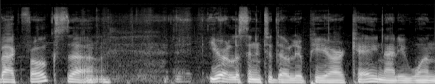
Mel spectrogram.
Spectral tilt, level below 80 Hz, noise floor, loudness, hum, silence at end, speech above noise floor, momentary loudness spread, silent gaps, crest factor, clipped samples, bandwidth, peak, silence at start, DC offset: -6.5 dB/octave; -36 dBFS; -31 dBFS; -12 LUFS; none; 0 s; 19 dB; 18 LU; none; 12 dB; under 0.1%; 16 kHz; 0 dBFS; 0 s; under 0.1%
